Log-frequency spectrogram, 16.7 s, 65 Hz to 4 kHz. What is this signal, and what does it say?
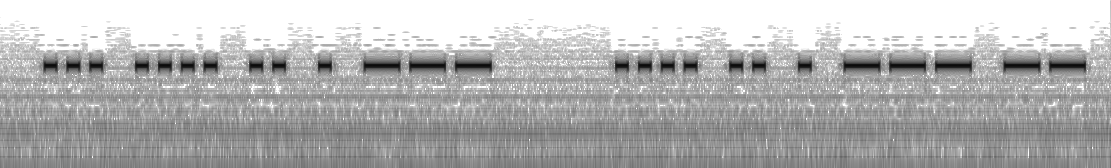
Morse code, heard as a keyed tone, about 7 wpm, 800 Hz. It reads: SHIEO HIEOM
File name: telegrafia / i2tfj / Lez1 30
